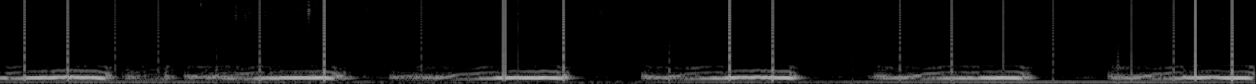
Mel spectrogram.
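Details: Courting male pigeon, wild, in a nest box before the pair lays eggs: a steady run of soft, throaty coos, each lasting roughly a second, over a faint background hum and occasional clicks.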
